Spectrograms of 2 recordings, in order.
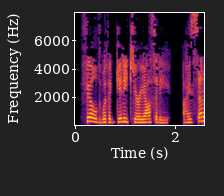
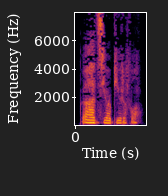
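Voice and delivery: hushed ardent; 4 semitones lower, 5 dB quieter than usual. A narrator's reading. Vale ardent, almost pained.

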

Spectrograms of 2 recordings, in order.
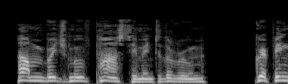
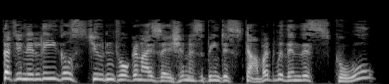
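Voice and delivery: high, indignant accusation; contained anger rising into a question; thick with anger; 7 semitones higher than usual. A narrator's reading. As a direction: press the charge angrily, pitched up. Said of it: "his voice now thick with anger".

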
